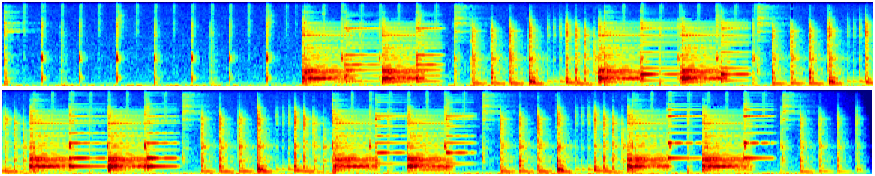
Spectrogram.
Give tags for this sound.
experiment keyboard

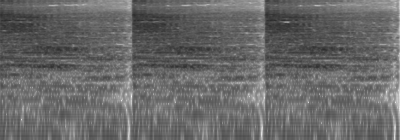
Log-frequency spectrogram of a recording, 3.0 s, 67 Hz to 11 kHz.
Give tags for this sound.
Alien Manipulations MTC500-M002-s14

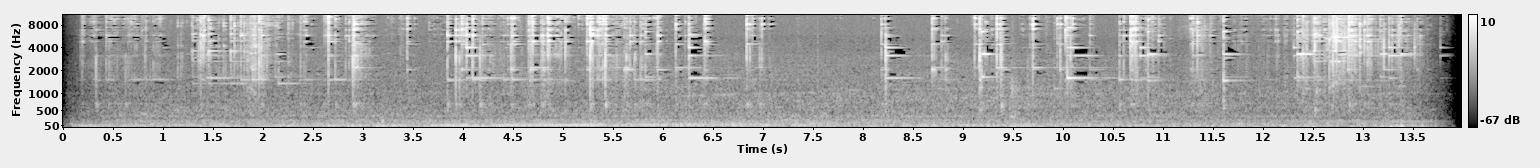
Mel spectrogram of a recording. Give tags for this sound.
chimes wind-chimes

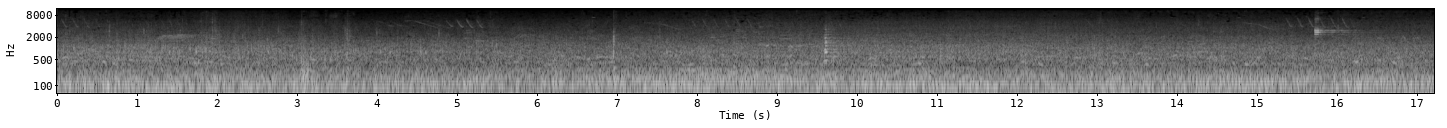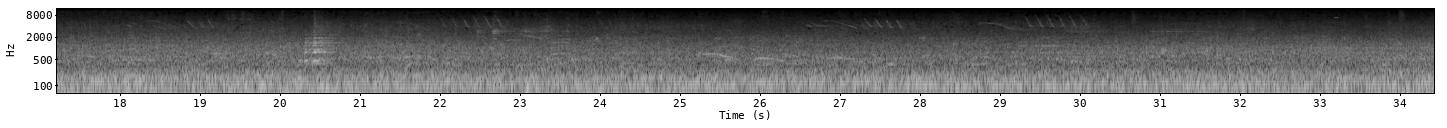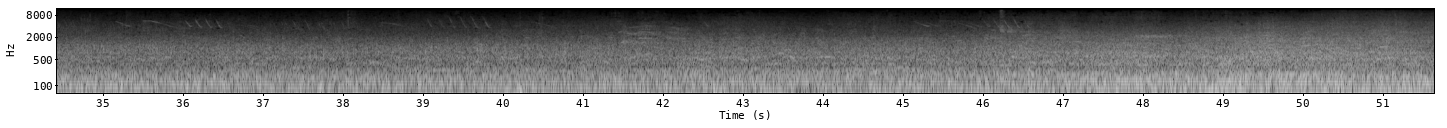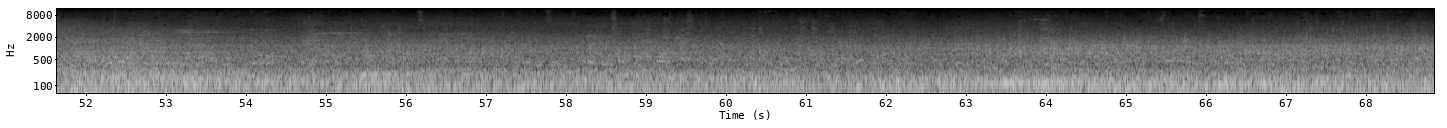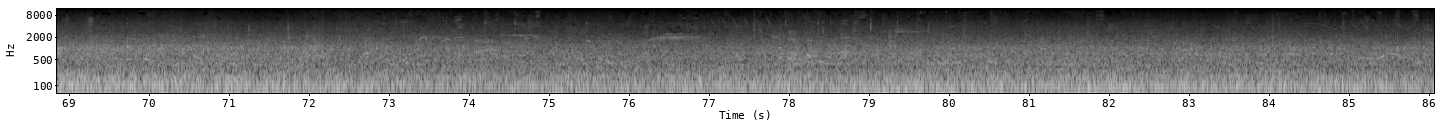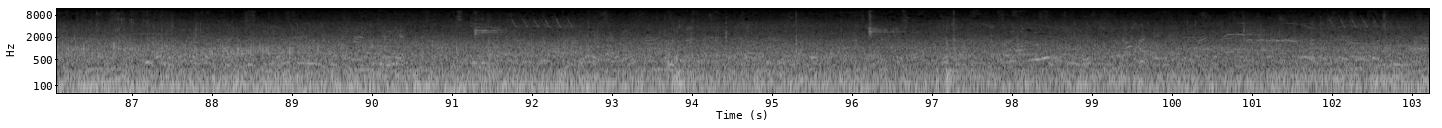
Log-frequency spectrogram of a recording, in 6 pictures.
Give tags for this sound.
Peru America cobblestone street traffic South medium

